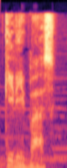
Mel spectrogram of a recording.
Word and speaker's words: Kiribati: Kiribati, capital Taragua Sur, pronunciado Kiribas.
